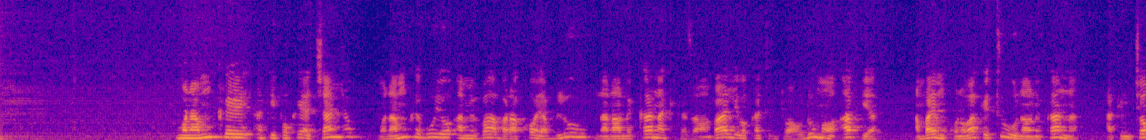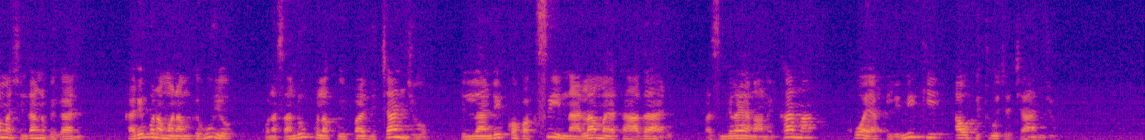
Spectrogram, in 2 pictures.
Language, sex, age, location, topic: Swahili, male, 25-35, Kisumu, health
